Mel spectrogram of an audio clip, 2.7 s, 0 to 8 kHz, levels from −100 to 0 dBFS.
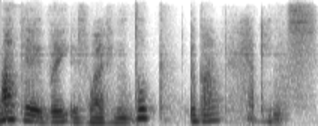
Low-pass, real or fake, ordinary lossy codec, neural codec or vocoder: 7.2 kHz; fake; Opus, 32 kbps; codec, 44.1 kHz, 0.9 kbps, DAC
